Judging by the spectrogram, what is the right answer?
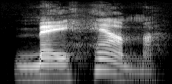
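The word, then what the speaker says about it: מֵהֶם: Why do we have a tsere? Not just heavy, one other reason. Okay, the guttural hay cannot take a doubling doggish. So then to compensate for the rejection of the doubling doggish, the hirik is heightened to a tsere.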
